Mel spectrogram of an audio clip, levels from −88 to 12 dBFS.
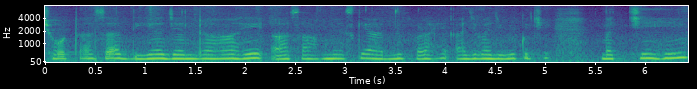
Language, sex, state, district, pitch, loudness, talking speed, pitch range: Hindi, female, Odisha, Sambalpur, 210 Hz, -13 LUFS, 170 wpm, 200-215 Hz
